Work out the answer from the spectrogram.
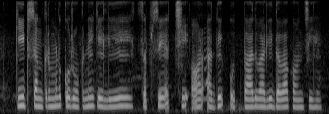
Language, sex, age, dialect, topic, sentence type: Hindi, female, 18-24, Awadhi Bundeli, agriculture, question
